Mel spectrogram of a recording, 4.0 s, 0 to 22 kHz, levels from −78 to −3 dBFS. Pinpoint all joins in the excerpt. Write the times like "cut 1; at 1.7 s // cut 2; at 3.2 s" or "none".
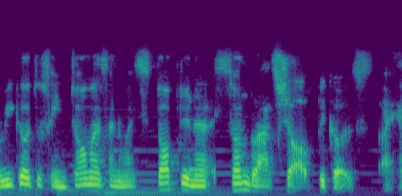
cut 1; at 2.1 s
